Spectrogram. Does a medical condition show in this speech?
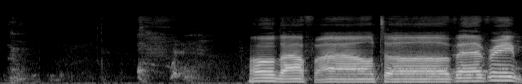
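No.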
